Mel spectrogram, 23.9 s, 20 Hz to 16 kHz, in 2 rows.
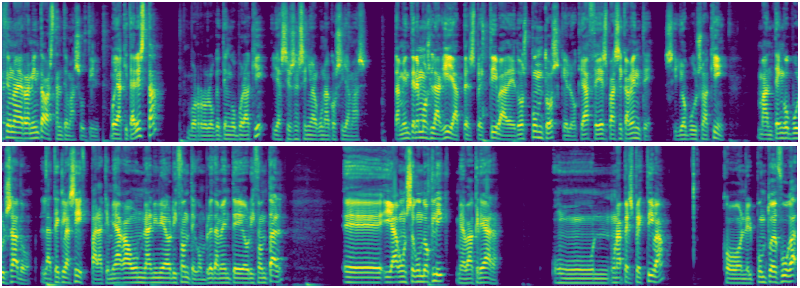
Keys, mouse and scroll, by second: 1.5 click, 2.1 click, 3.3 Delete, 4.9 click, 7.9 click, 9.4 click, 19.0 shift+click.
